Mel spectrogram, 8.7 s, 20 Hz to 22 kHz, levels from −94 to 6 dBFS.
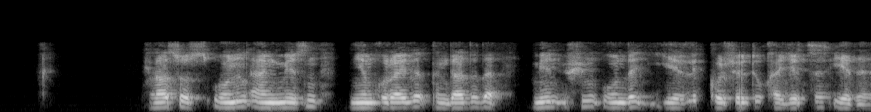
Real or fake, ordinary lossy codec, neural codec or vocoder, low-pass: fake; none; codec, 16 kHz, 8 kbps, FreqCodec, smaller model; 5.4 kHz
